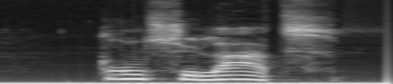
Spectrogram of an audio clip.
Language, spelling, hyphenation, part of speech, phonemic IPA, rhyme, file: Dutch, consulaat, con‧su‧laat, noun, /ˌkɔn.zyˈlaːt/, -aːt, Nl-consulaat.ogg
- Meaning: consulate, the quasi-diplomatic post (office and residency) of a consul, representing a foreign power's interests in a city and its hinterland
